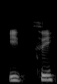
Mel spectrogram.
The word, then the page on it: itsi: Macuiltianguis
